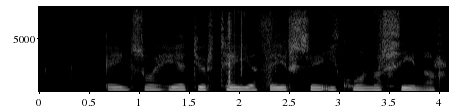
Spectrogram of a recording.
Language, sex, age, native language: Icelandic, female, 13, Icelandic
